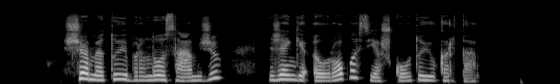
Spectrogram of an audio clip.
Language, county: Lithuanian, Šiauliai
